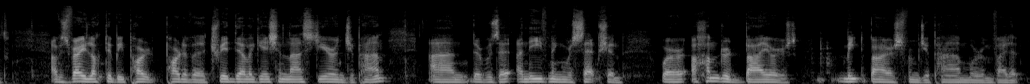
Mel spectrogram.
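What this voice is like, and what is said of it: Non-Scottish accent. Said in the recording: “as you may detect from my accent, I am not Scottish”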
